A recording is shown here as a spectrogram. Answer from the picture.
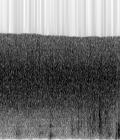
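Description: Garlic butter sizzling steadily in a large non-stick frying pan, stirred briefly with a wooden spatula at the start.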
